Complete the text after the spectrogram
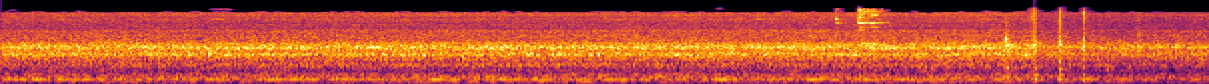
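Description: A spoon clinks against a mug.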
